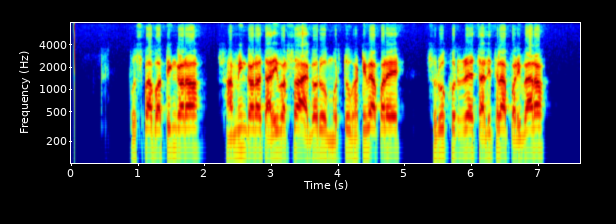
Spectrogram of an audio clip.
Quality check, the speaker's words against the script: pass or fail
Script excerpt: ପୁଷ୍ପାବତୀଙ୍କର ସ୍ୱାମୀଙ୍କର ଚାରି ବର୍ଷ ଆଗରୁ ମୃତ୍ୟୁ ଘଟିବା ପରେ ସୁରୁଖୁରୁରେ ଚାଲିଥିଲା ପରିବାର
pass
